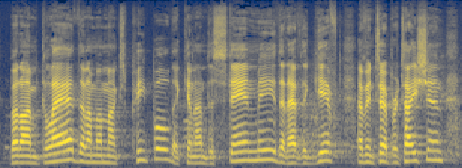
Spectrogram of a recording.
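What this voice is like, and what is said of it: Non-American accent. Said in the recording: “I don't have the right accent ... when I say it in America, they hear the word potty ... because of my accent”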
